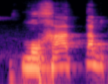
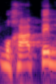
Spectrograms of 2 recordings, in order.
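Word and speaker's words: مخاطب: Second person pronouns को अरबी में, फारसी में और उर्दू में हाजिर या मुखातब कहा जाता है, ठीक है। मुखातिब नहीं, मुखातब।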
